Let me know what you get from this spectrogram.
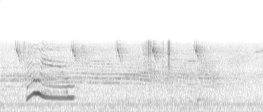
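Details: Siberian Husky that loves pão de queijo (cheese bread), giving one whine-like tonal call about a second long that rises and then holds level. Faint clicks follow over a steady low hum, with no further calls.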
